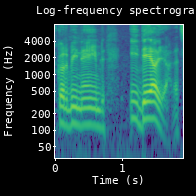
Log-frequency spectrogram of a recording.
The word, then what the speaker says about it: Idalia: Cyclone become a tropical storm and then eventually a hurricane, and it's going to be named Idalia. That's how we're pronouncing it, Adalia or that's how we've been told to pronounce it.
